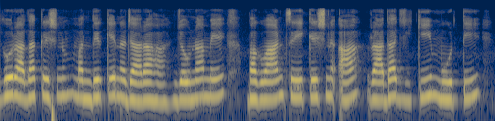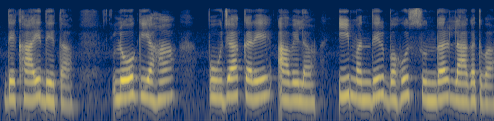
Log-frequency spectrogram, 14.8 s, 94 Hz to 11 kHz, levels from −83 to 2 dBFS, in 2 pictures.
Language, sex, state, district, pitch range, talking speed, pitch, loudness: Bhojpuri, female, Bihar, Gopalganj, 220-250 Hz, 120 wpm, 235 Hz, -20 LUFS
